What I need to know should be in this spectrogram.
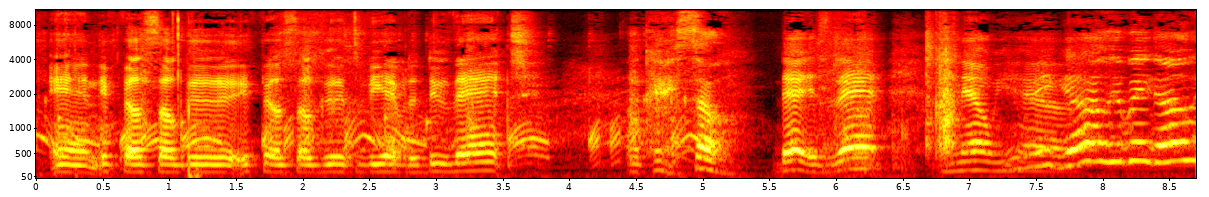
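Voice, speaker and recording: A woman in her forties chatting upbeat and casually while unboxing fitness gear in her small bedroom, talking to a camera a few feet away. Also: mid-range voice. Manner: chatty and upbeat, with laughs and exclamations. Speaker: fitness YouTuber. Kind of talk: casual product unboxing vlog. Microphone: camera mic at a few feet. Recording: music playing under the voice. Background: music.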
